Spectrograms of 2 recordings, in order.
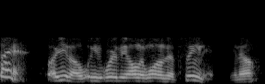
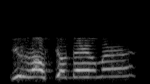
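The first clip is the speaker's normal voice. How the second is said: high, slow outraged question; angry disbelief; 11 semitones higher, slower than usual. Real, not acted. Husband yelling at the prank doctor, high and outraged. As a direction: demand it in furious disbelief.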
